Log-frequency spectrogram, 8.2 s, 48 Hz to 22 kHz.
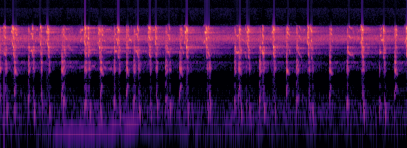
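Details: Peregrine falcons in Orange at 8.27 am on 4 December 2018, during a morning 'roundabout dance': a run of harsh, rasping notes repeated about two to three times per second, some doubled, over a low steady hum.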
